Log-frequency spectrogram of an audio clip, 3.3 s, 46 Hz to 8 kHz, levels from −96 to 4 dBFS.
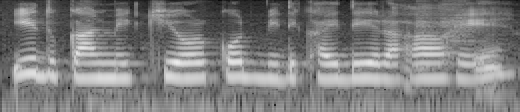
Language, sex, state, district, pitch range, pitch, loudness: Hindi, female, Arunachal Pradesh, Papum Pare, 215-225 Hz, 220 Hz, -16 LUFS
